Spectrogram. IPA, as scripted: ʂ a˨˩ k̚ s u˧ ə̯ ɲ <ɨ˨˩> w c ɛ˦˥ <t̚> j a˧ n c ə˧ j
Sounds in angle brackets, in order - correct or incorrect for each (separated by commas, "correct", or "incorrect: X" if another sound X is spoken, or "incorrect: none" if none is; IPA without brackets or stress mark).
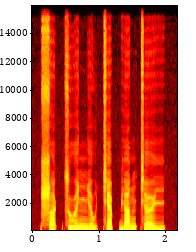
incorrect: ə˨˩, incorrect: p̚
